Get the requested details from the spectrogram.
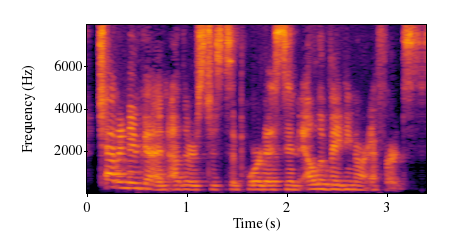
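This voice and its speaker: A woman with an American accent, a medium pitch, ordinary pitch variation and a normal speaking voice. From US South, Dalton, Georgia. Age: 50s. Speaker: nonprofit CEO. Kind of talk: radio interview.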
